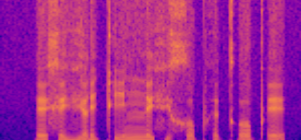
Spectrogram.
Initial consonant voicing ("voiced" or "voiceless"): voiceless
